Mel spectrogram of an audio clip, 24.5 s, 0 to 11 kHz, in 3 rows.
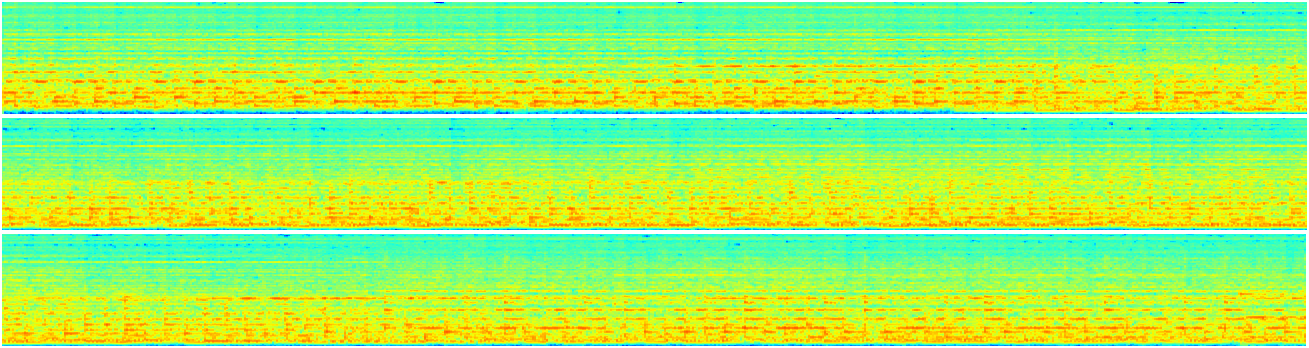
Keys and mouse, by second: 0.0 Tab, 0.0 ctrl+KP_Add, 0.1 ctrl+KP_Add, 1.2 middle click, 2.6 click, 3.5 ctrl+KP_Add, 3.9 a, 5.1-6.3 middle drag, 6.5-7.9 right drag, 8.6 Tab, 9.3 click, 11.4 alt+p, 13.7 KP_Enter, 19.2-20.3 drag, 21.7 click, 21.9-24.4 drag.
